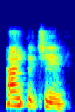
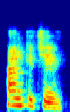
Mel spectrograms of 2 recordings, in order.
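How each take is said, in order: The two takes are said the same way.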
